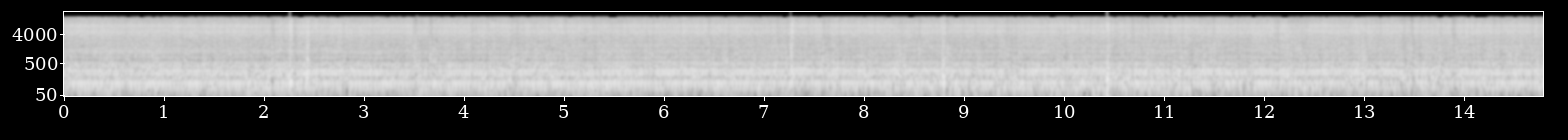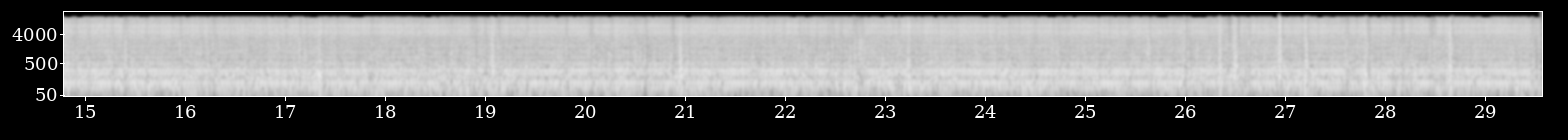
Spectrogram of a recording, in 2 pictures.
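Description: Mercury outboard motor running steadily at speed while towing, a constant engine drone, with wind noise on the microphone.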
